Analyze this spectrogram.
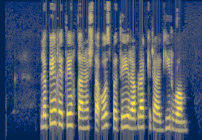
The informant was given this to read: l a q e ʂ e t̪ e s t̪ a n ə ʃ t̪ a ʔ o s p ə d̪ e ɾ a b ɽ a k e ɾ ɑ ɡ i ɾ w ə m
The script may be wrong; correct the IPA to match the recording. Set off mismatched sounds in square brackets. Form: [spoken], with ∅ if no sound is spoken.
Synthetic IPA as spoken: l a [p] e [x] e t̪ e [x] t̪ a n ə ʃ t̪ a ʔ o s p ə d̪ e ɾ a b ɽ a k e ɾ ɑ ɡ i ɾ w ə m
